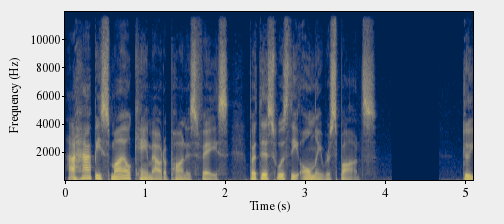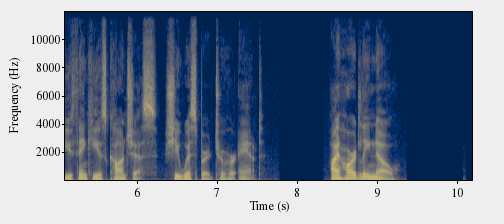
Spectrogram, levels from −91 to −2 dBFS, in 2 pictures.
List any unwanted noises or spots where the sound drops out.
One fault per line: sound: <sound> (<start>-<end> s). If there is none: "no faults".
no faults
